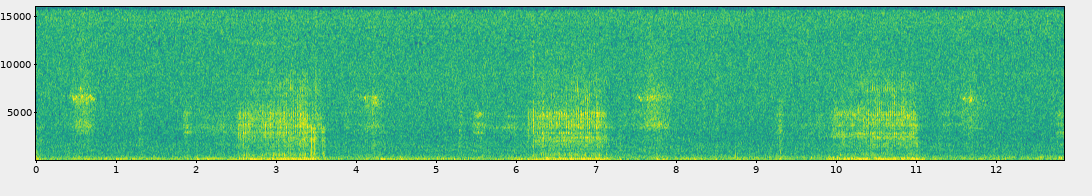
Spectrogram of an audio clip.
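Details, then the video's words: English Bulldog snoring: steady low, rattling snores with hissy exhale bursts roughly every four seconds, three full breath cycles in a quiet room. "English Bulldog snoring"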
